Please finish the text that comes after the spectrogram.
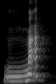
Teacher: it sounds like a broken tone which means while you're going up with a tone you break it in the middle. So my tip is it sounds like you walking but and then you trip. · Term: wavy tone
